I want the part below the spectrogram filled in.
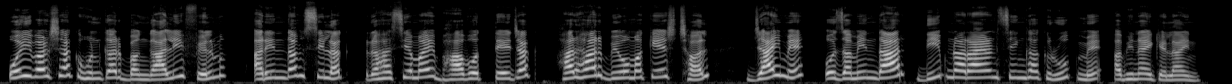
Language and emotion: Maithili, neutral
